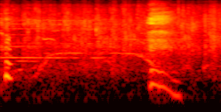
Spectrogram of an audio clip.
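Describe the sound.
A church audience claps for the Lord steadily in a sustained burst of applause, with a few voices calling out over the clapping, at moderate loudness.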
